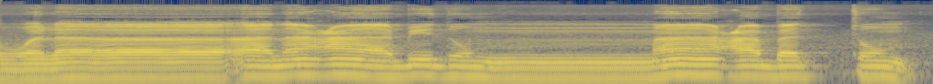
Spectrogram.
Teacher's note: اور عبدتم کے اندر جو دال ہے وہ دال جو ہے تا کے اندر ہم نے ضم کر کے دال کا جو ساؤنڈ ہے اس کے بغیر ہم نے وہاں پر صرف تا کو ادا کیا ہے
